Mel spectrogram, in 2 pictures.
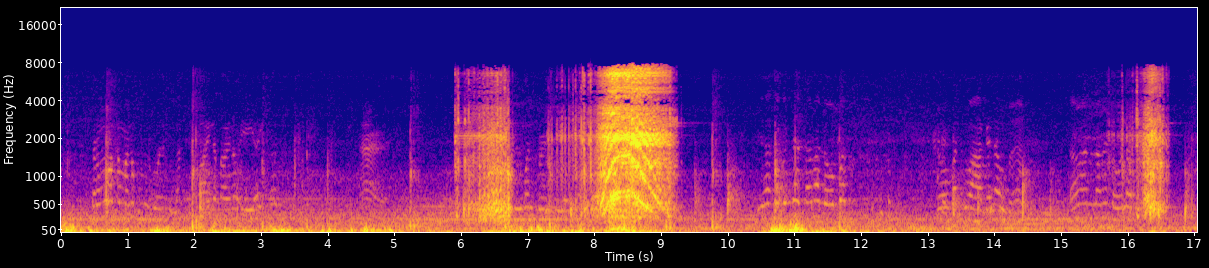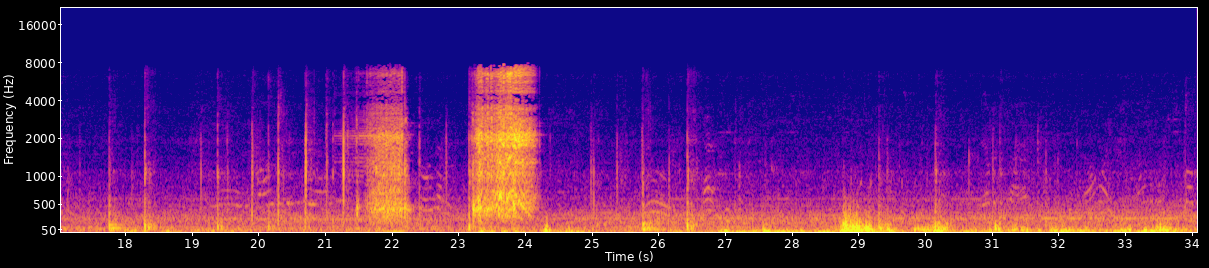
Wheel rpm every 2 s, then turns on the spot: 0, 0, 0, 10, 40, 0, 0, 0, 10, 0, 0, 10, 10, 0, 0, 0, 0.
none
